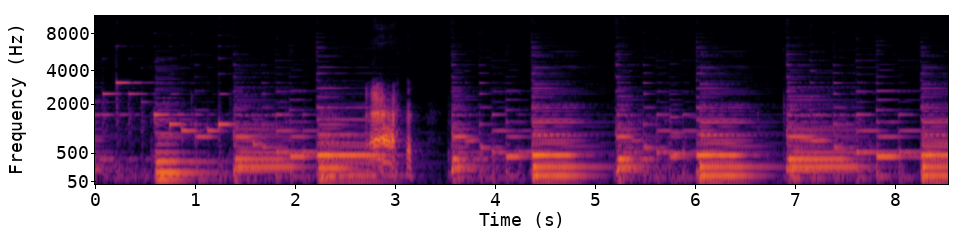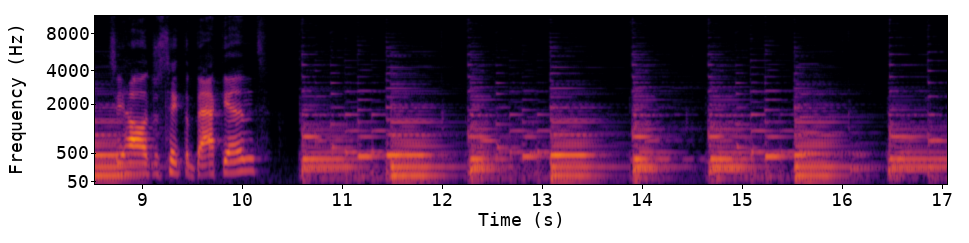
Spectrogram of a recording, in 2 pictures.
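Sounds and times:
slow stride piano: 0.0 - 9.0, 10.6 - 17.0.

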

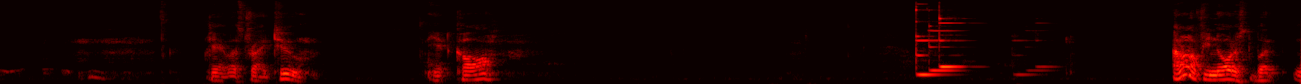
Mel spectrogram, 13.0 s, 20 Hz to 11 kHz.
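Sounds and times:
short electronic chime: 9.2 - 10.6.

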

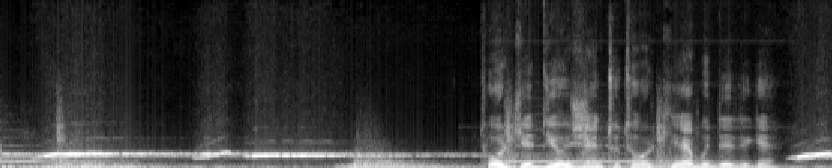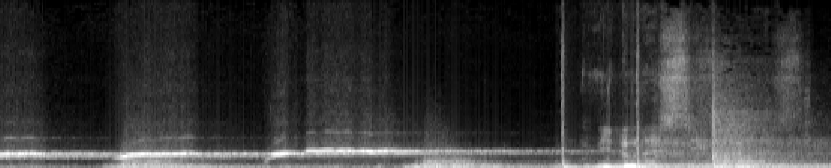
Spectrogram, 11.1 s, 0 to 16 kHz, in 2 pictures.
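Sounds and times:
high whistle-like tone sliding up: 0.0 - 4.0, 5.2 - 9.2
low rumble: 0.0 - 7.4, 8.1 - 11.0.

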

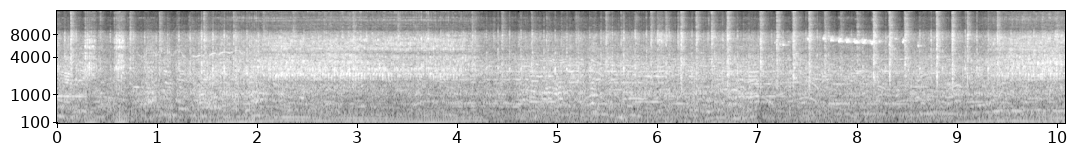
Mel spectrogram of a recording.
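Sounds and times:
loud fairground din: 0.0 - 10.0
ride machinery humming: 0.0 - 10.0.

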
